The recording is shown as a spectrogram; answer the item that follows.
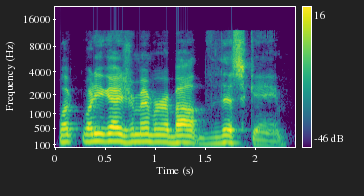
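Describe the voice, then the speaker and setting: A man's voice: fairly high pitch, animated, a little fast. A man hosting a podcast, reading out game stats in short bursts and asking the guests questions. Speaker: podcast host.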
